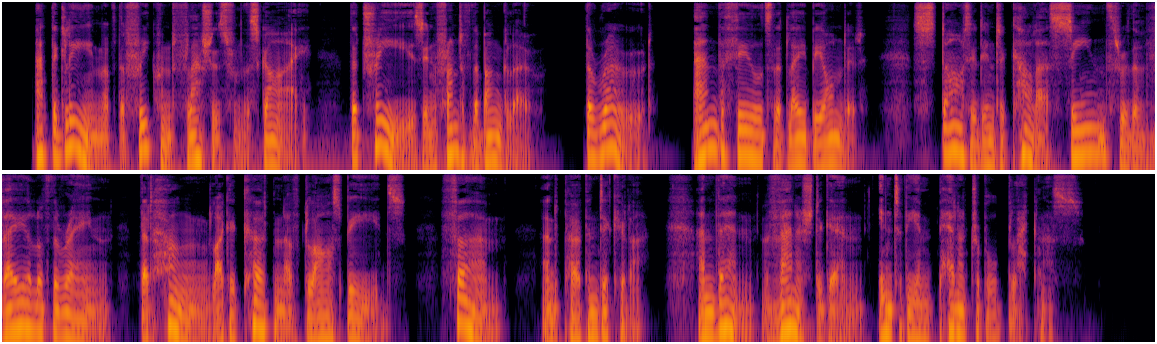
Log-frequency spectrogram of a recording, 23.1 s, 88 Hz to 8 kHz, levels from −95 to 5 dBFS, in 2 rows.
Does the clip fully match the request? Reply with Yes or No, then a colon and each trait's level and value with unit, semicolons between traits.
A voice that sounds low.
Yes: low, 105 Hz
